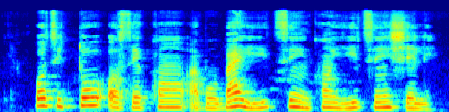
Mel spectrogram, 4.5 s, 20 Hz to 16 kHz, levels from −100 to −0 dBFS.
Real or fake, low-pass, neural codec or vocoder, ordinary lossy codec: real; 10.8 kHz; none; AAC, 48 kbps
